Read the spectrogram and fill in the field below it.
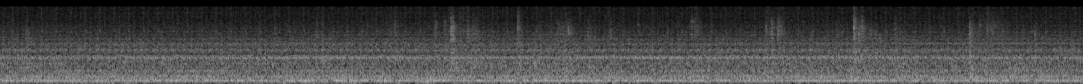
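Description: A truck engine idles with a steady low hum.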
